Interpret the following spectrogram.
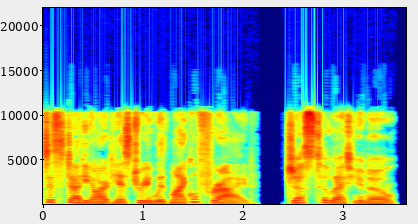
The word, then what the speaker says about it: Michael Fried: And, by the way, his name is pronounced Michael Fried.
